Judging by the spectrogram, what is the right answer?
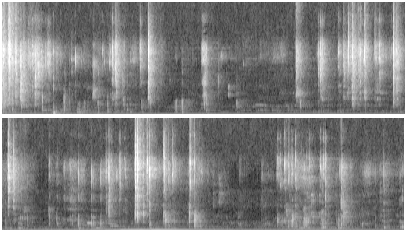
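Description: Budgerigar cracking and husking seeds at its seed dish with its beak: irregular quick clicks and crackles.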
